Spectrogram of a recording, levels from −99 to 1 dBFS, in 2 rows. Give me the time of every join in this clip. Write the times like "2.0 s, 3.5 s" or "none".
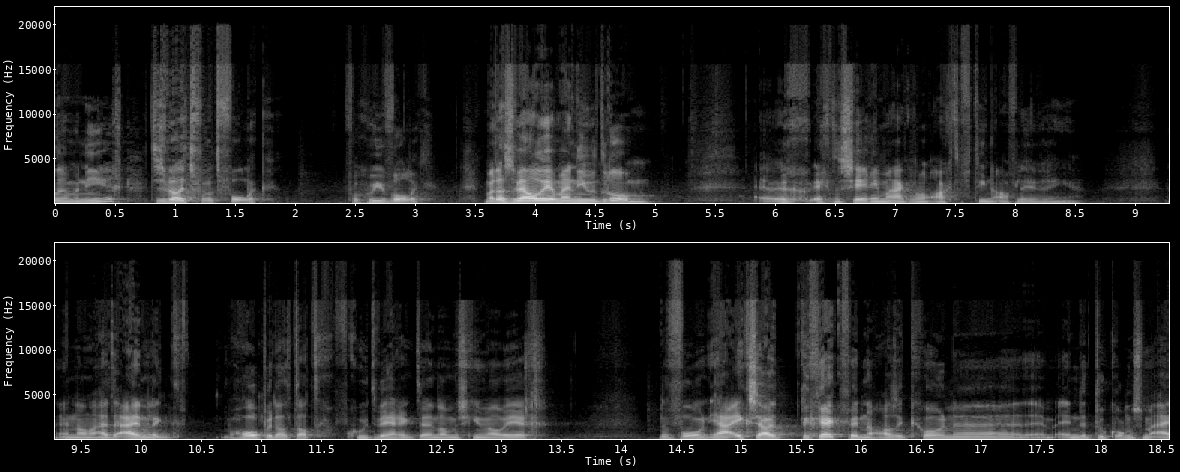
none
